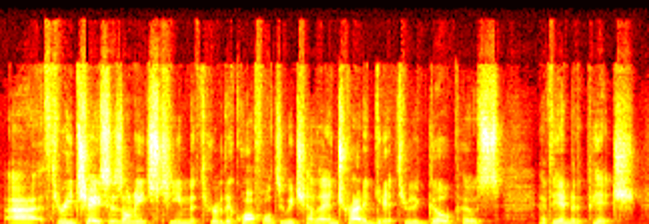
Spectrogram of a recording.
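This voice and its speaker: A reader voicing a weary, resigned teenage schoolboy who answers flatly and heavily. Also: medium pitch, fast talker, natural voice. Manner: flat, heavy, resigned.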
